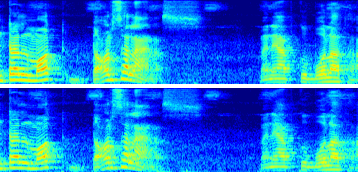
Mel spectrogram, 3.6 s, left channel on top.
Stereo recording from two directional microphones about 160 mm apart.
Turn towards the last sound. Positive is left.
turn(degrees=50)  # may be behind; listen again after turning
